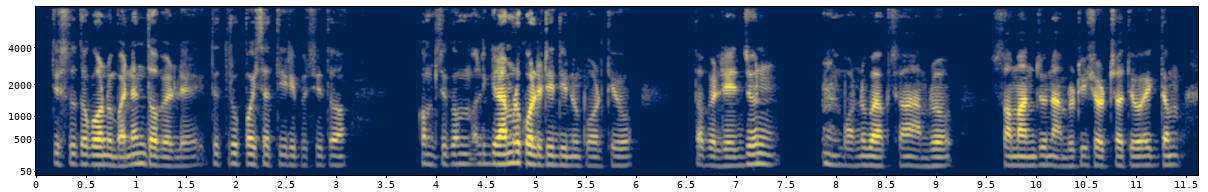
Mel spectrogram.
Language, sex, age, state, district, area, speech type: Nepali, male, 30-45, West Bengal, Kalimpong, rural, spontaneous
